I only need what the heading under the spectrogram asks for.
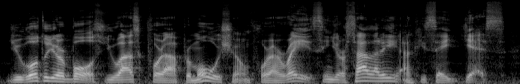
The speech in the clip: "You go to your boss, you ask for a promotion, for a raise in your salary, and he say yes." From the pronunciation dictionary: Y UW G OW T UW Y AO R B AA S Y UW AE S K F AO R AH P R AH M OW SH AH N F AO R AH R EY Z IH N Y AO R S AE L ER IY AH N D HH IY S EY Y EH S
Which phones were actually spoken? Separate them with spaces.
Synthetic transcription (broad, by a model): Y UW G OW T UW Y AO R B AA S Y UW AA S K F AO R AH P R AH M OW SH AH N F AO R AH R EY S IH N Y AO R S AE L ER IY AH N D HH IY S EY Y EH S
